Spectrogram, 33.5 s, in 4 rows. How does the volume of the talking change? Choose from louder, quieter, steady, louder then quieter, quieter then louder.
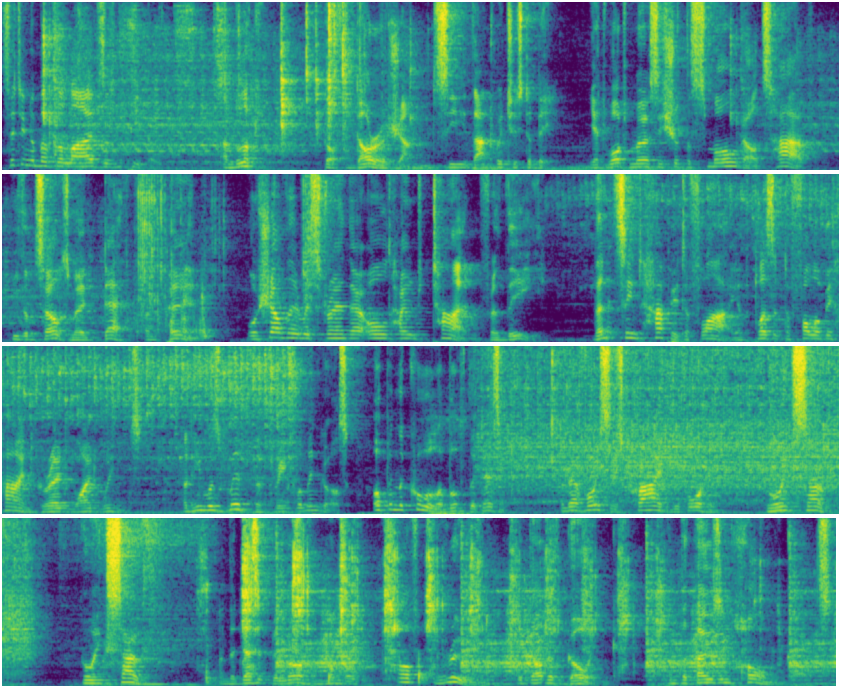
steady.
